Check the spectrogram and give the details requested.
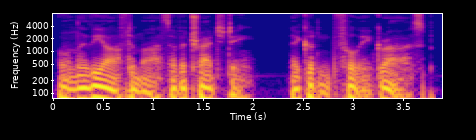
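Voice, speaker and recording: A man's voice: rumbling low, moderate pace, gravelly, mellow, husky. A man narrating a scripted horror story in a grave, suspenseful manner.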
